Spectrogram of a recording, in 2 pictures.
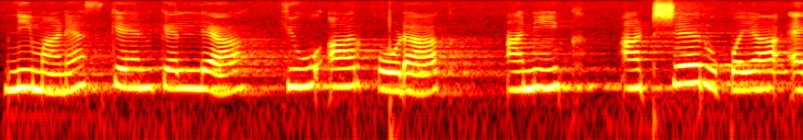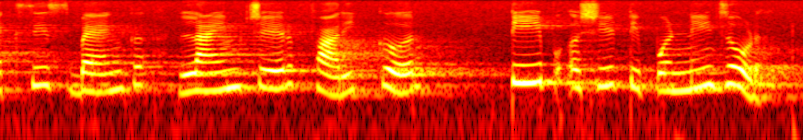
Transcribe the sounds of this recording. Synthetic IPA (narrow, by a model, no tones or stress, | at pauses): nimaɳjaskenkɛlːja | kjuaɾkoɽak | anikʰaʈʰɕeɾupjaʔɛksisbɛ̃ŋk | laint͡ɕeɾfaɾikːəɾ | ʈipəɕiʈipəɳːid͡zoɽ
